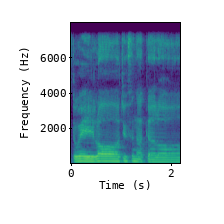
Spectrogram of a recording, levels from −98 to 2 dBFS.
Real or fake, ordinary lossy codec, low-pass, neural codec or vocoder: fake; none; 7.2 kHz; vocoder, 44.1 kHz, 128 mel bands every 256 samples, BigVGAN v2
